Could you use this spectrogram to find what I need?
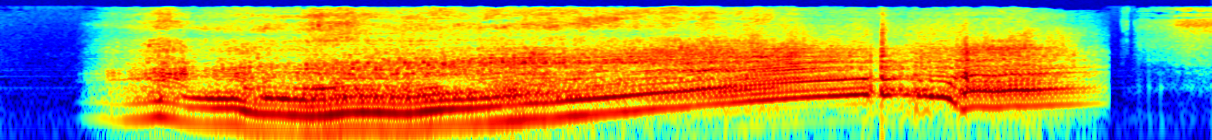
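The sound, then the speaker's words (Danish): A Porsche sports car engine revs in one long, loud pull that climbs steadily in pitch. It then dips and gives a quick blip before cutting off abruptly. “jeg vil sige Porsche. Det er en Porsche. Ja. Det er rigtigt.”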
